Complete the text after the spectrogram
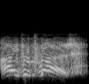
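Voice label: Turkish enemy detected, mood low, speech; War Thunder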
